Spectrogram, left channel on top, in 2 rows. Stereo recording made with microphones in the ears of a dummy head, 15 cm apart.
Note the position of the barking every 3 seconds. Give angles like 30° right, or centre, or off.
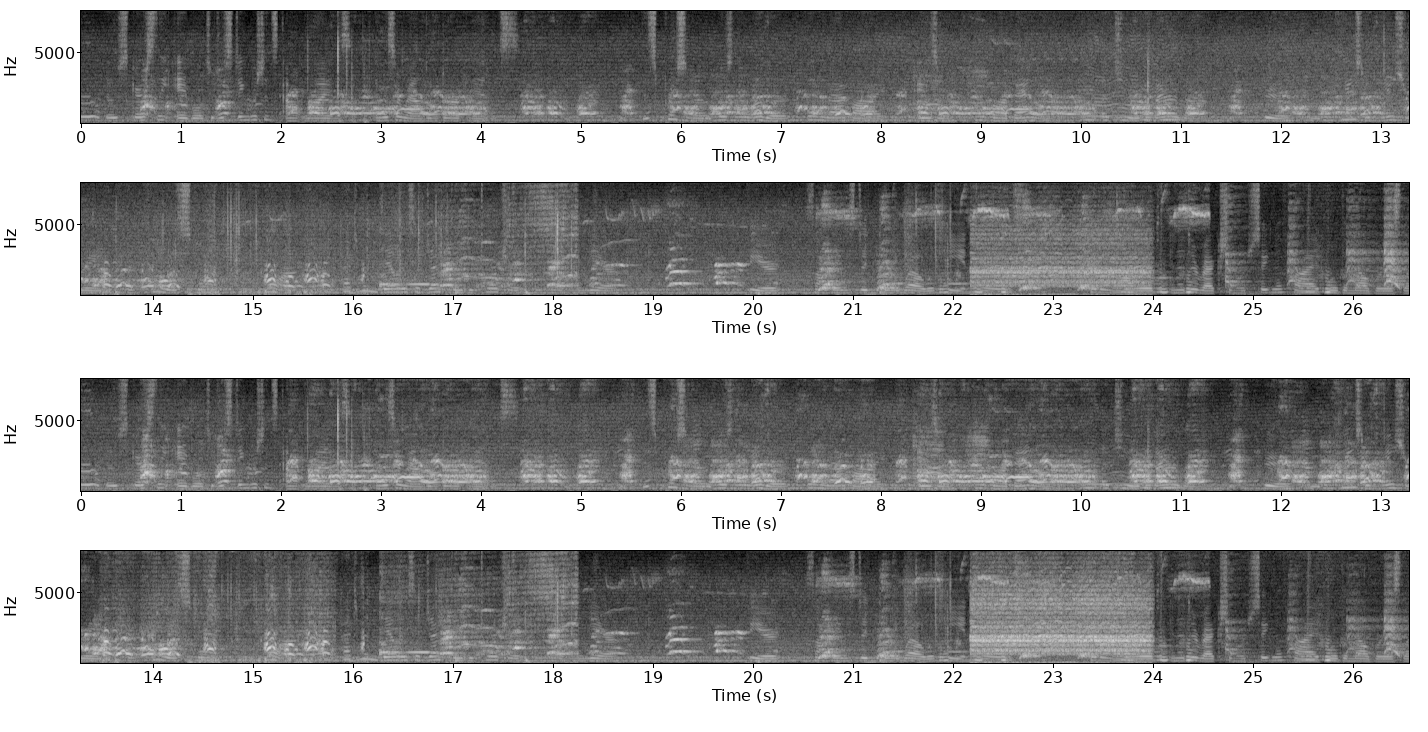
50° right, 50° right, 50° right, 50° right, 40° right, 10° right, 10° left, 20° left, 30° left.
